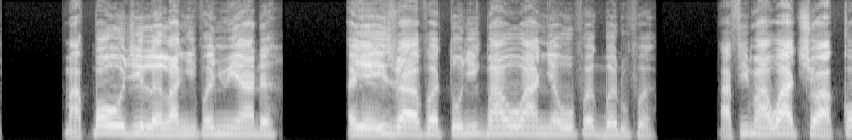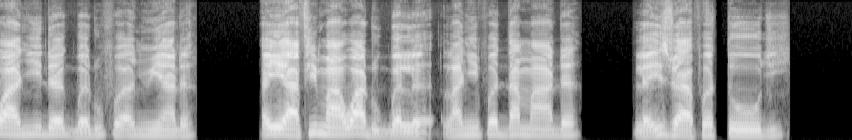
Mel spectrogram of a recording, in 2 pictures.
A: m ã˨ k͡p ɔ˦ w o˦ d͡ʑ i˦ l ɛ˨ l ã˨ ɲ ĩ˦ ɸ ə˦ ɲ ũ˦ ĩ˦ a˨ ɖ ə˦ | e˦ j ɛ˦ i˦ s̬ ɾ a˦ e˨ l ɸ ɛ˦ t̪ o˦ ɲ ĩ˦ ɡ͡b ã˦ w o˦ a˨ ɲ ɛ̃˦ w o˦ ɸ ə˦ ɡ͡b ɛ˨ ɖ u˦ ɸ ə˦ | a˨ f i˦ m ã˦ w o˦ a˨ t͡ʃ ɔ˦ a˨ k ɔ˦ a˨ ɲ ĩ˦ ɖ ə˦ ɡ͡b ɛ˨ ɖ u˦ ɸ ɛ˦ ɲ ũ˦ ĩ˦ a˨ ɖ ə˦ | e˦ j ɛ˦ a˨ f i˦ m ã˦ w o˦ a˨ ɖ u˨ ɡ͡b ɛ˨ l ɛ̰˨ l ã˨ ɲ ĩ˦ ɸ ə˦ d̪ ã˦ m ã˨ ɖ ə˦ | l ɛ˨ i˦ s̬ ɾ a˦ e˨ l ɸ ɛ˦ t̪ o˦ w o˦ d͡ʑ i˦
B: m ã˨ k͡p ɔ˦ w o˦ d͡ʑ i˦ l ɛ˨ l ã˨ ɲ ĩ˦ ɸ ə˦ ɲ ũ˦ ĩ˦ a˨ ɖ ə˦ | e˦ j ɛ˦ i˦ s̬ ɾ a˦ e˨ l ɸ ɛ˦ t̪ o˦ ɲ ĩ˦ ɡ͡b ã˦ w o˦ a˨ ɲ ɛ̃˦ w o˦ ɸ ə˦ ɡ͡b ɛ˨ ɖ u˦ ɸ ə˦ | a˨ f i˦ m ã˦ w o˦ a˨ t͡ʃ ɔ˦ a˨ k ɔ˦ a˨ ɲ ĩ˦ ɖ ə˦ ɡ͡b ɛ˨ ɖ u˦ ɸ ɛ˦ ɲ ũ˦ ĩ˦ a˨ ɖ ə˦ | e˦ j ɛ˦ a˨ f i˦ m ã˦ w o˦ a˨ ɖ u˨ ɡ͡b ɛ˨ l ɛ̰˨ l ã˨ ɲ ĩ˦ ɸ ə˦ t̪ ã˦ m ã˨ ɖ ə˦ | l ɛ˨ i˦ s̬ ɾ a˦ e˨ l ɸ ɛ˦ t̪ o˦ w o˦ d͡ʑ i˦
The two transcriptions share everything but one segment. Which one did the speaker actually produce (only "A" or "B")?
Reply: A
